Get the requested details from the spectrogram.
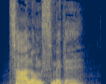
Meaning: means of payment, payment method
- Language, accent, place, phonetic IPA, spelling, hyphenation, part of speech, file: German, Germany, Berlin, [ˈt͡saːlʊŋsˌmɪtl̩], Zahlungsmittel, Zah‧lungs‧mit‧tel, noun, De-Zahlungsmittel.ogg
